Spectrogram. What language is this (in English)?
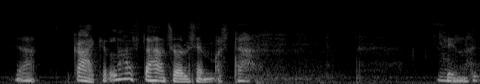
Finnish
